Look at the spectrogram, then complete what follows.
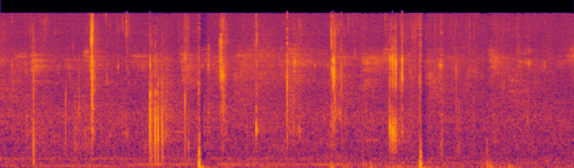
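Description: Close-miked eating sounds: metal tongs and a spoon clicking and knocking against a plastic food tray as a mouthful of omelette and noodles is scooped up, then biting and chewing. Two sharp knocks stand out, about two and a half and five and a half seconds in.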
